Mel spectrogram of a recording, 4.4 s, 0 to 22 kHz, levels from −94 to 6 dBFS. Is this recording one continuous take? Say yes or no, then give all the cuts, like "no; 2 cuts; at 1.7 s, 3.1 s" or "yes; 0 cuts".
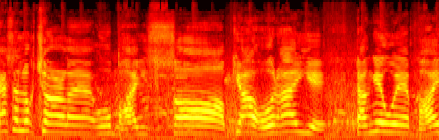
no; 2 cuts; at 2.3 s, 3.4 s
